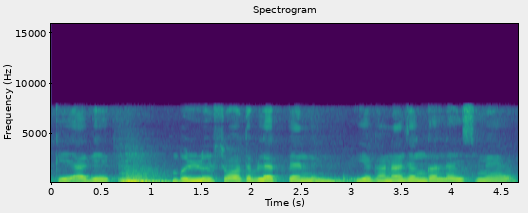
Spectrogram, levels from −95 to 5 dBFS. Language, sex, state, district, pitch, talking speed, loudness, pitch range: Hindi, male, Bihar, West Champaran, 135 Hz, 90 wpm, -16 LUFS, 130-140 Hz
